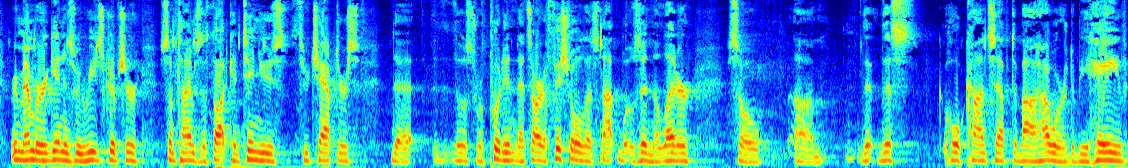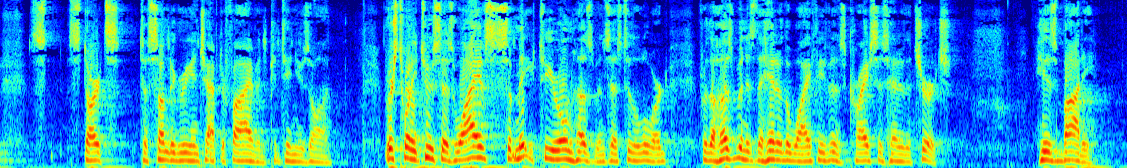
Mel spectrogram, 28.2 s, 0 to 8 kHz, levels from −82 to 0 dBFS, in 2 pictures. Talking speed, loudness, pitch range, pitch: 165 wpm, -17 LUFS, 130-150 Hz, 140 Hz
